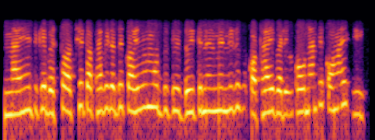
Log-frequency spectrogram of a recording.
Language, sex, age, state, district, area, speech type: Odia, female, 60+, Odisha, Jajpur, rural, conversation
